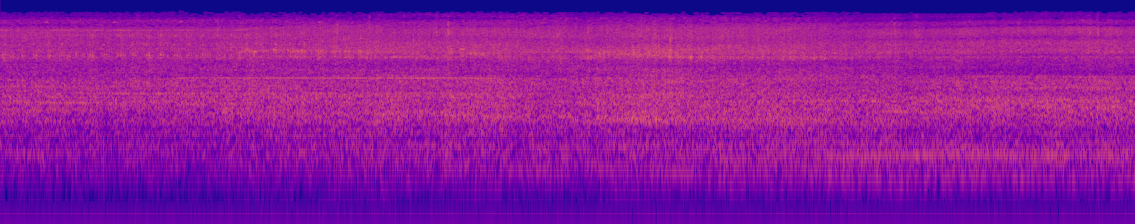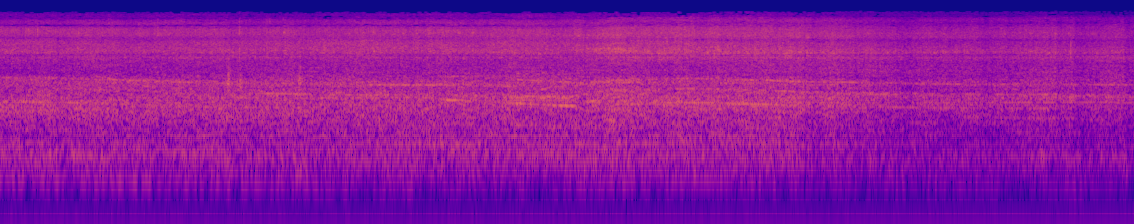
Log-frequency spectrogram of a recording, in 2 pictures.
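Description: Tractor tyres hiss on a wet road.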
